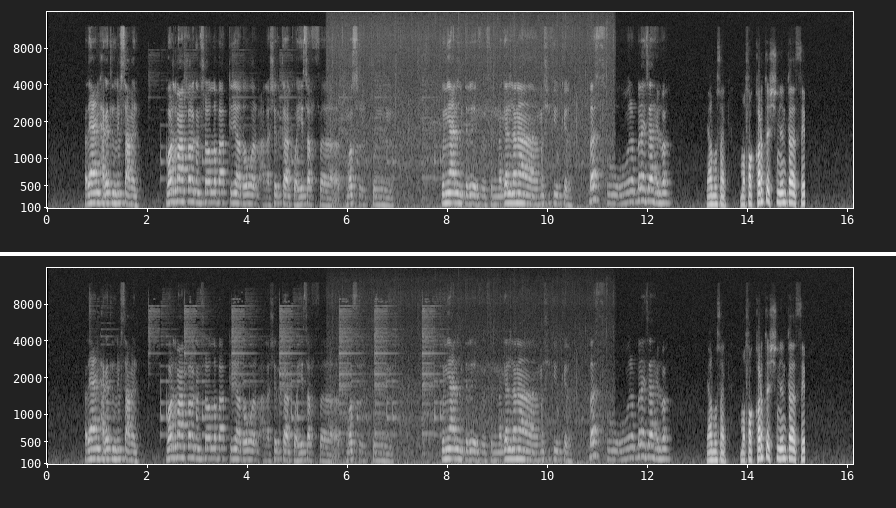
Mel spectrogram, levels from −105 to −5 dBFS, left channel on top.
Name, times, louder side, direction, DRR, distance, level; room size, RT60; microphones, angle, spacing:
voice 1, 0.7-1.9 2.4-7.0 7.9-10.5 10.8-12.5, left 4 dB, 70° left, 0.7 m, -34 dB
sound 1, 0.8-1.5 2.0-5.4 5.8-8.3, right 7 dB, 45° right, 1.7 m, -51 dB
sound 2, 5.6-11.4, left 6 dB, 50° left, 3.9 m, -50 dB
voice 2, 13.2-13.6 13.9-15.2, left 1 dB, 10° left, 0.5 m, -26 dB
head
